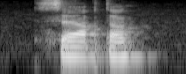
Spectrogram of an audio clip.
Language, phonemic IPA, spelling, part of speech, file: Moroccan Arabic, /saːq.tˤa/, ساقطة, noun, LL-Q56426 (ary)-ساقطة.wav
- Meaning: bolt lock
